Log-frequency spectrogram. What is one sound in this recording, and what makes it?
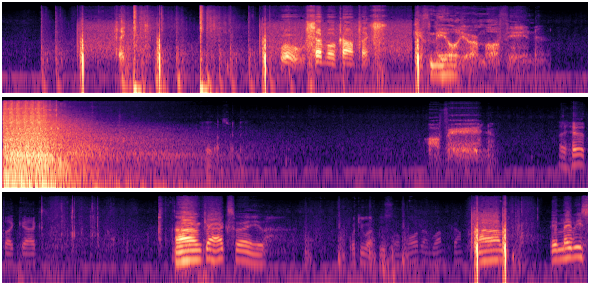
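A machine gun fires in short, loud bursts.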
